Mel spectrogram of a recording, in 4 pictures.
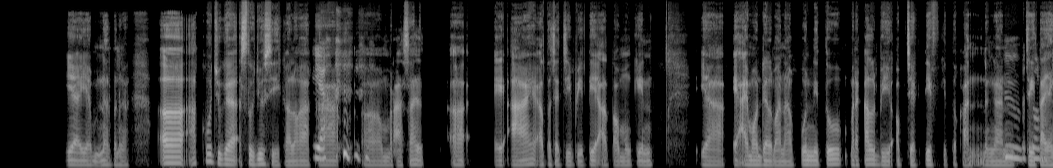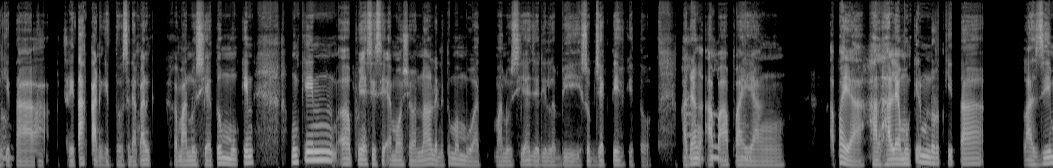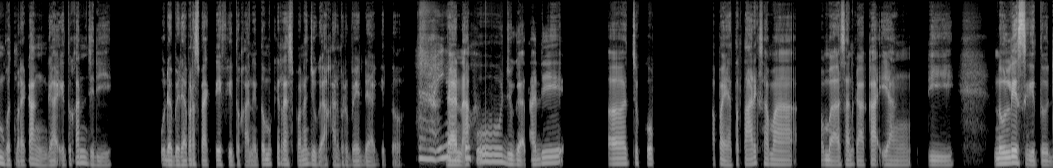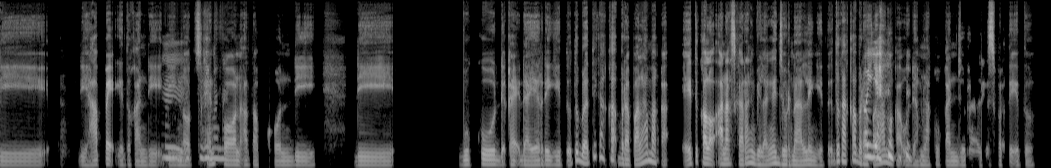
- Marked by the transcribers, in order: chuckle; in English: "AI"; in English: "AI"; other background noise; in English: "notes"; in English: "diary"; in English: "journaling"; chuckle; in English: "journaling"
- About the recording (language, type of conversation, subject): Indonesian, podcast, Bagaimana kamu biasanya menandai batas ruang pribadi?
